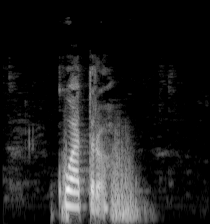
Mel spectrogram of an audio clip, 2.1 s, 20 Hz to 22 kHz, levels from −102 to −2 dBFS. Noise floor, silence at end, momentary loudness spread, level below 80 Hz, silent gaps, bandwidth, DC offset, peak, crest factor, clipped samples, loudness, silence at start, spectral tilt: -76 dBFS; 0.75 s; 17 LU; -68 dBFS; none; 7.8 kHz; under 0.1%; -2 dBFS; 22 dB; under 0.1%; -20 LUFS; 0.6 s; -6.5 dB/octave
